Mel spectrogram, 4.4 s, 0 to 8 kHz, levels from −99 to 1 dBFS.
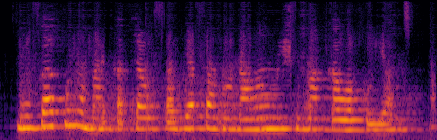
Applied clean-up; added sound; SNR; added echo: neural separator model SepFormer DNS4.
